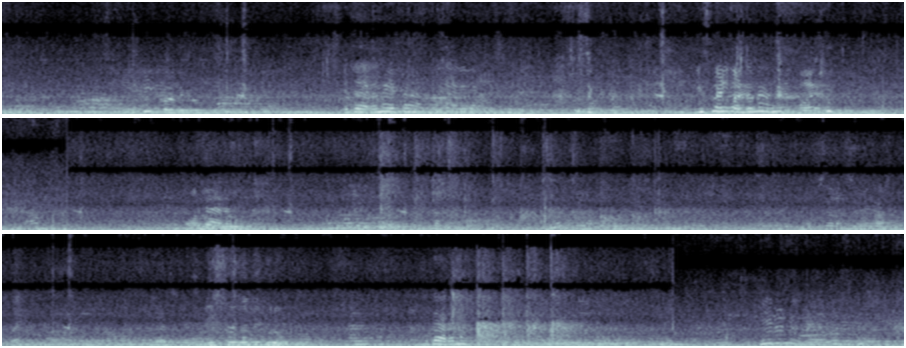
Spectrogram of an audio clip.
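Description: Women chatter and laugh nearby.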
